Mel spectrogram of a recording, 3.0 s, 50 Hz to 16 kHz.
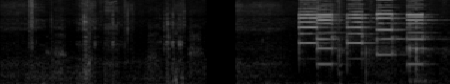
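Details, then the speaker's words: Wyze Lock Bolt v2 smart lock right after its batteries are installed: a quick run of four bright high beeps, confirming the lock powered up and works normally. "You'll hear a little beep letting you know it's working just fine."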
